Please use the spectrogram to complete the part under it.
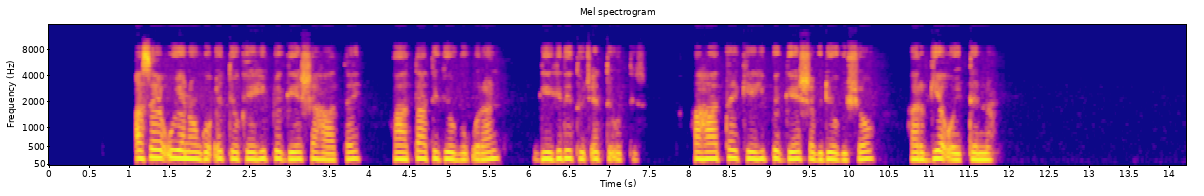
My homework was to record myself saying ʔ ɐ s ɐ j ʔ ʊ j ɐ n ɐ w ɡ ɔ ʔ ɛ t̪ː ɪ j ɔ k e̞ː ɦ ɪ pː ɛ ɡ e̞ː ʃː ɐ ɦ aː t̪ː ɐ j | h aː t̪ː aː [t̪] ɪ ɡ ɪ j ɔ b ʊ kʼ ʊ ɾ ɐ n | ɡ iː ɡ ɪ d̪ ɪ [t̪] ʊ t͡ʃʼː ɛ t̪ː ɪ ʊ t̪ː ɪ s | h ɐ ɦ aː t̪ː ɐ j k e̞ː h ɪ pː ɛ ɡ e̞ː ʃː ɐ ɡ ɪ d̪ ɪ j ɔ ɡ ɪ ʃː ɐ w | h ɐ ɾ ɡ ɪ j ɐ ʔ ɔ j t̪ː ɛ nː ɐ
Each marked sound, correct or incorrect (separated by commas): correct, correct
